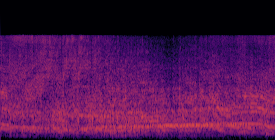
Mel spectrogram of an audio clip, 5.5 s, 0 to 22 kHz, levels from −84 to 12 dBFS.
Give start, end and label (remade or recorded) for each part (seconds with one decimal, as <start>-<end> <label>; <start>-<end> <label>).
0.0-1.2 recorded; 1.2-4.5 remade; 4.5-5.5 recorded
